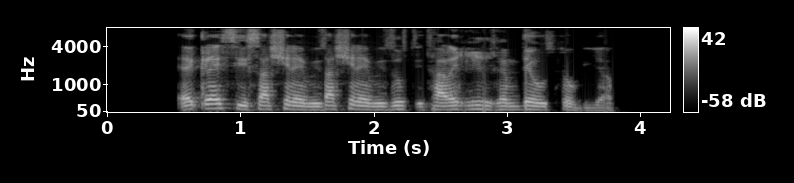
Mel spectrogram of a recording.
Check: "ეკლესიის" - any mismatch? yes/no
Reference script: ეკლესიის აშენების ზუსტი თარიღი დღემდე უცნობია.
no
